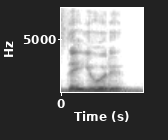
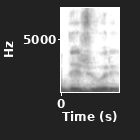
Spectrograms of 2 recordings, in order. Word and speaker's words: de jure: epistêmicas né as objeções de Yuri ou de Jure né uma pronúncia mais em português dessa palavra em latim então nas objeções de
